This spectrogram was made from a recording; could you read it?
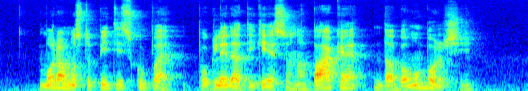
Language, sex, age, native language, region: Slovenian, male, 18-29, Slovenian, Pomurje region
